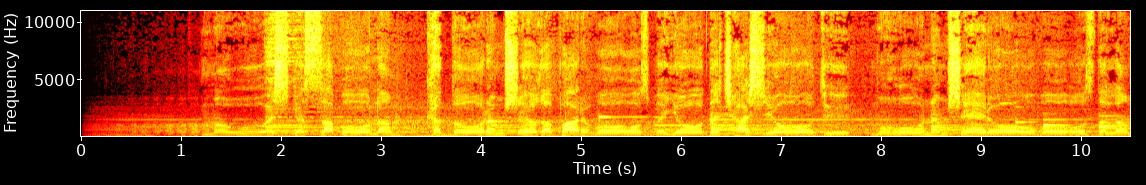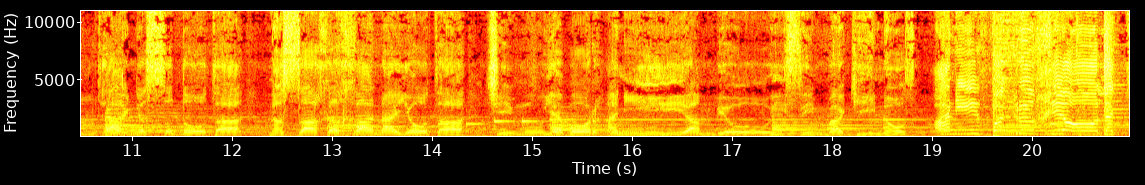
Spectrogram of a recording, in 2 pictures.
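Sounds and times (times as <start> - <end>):
sad music remix: 0.0 - 20.9.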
